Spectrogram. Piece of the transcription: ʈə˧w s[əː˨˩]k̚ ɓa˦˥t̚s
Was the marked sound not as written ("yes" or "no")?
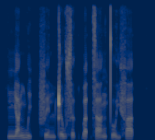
yes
